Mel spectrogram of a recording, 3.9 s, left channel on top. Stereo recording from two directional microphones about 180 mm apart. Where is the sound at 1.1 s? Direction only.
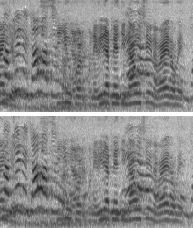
Centre (ahead or behind).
